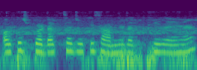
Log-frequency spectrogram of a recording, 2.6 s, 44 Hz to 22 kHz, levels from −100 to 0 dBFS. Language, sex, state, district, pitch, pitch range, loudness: Hindi, female, Uttar Pradesh, Ghazipur, 220 Hz, 215-230 Hz, -28 LUFS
